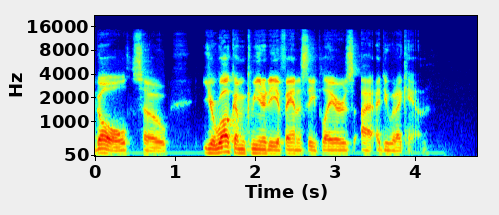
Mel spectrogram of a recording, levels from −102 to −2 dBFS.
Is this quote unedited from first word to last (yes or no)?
yes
